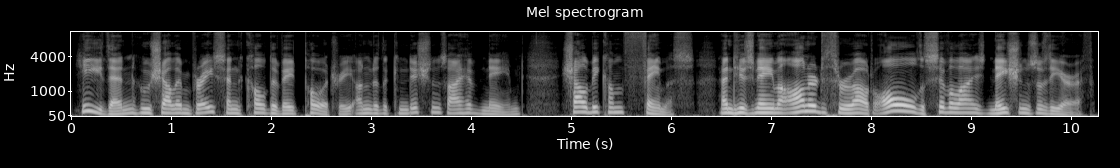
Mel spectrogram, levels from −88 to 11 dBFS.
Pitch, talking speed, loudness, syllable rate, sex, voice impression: 150 Hz, 170 wpm, -17 LUFS, 5.1 syllables/s, male, masculine, adult-like, tensed, powerful, clear, fluent, intellectual, sincere, calm, wild, lively, slightly strict, light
